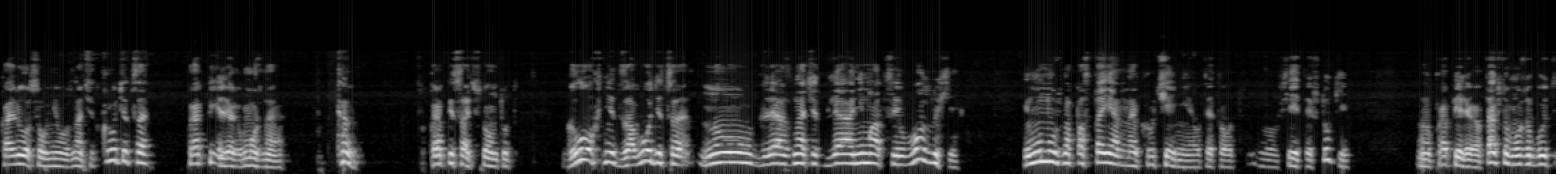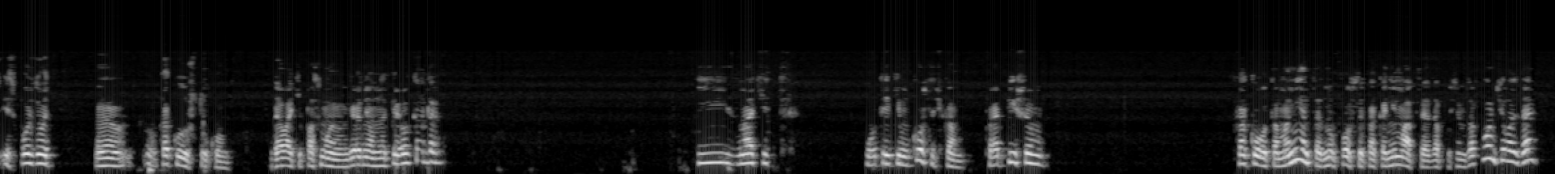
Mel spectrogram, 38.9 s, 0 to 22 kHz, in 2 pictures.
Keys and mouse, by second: 1.3 shift+middle click, 3.3 click, 6.3 middle click, 8.6-9.8 middle drag, 14.9 click, 22.0 KP_1, 25.0 click, 27.5 shift+middle click, 28.8 shift+middle click, 30.5 click, 37.0-38.8 drag.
